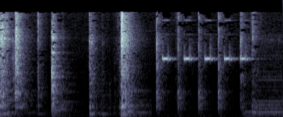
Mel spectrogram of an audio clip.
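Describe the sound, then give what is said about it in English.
A microwave oven: a few sharp clunks and clicks, then a steady run of four short, high-pitched electronic beeps at an even pace, with no one talking. “It's a microwave. That's right. Famous sound there.”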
